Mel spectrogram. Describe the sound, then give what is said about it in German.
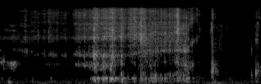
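A bite into a crisp green apple makes a loud crunching snap, then a few shorter crunches follow. There is no talk. “Ich habe hier so einen grünen Abbel und da beiße ich jetzt einfach mal rein.”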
